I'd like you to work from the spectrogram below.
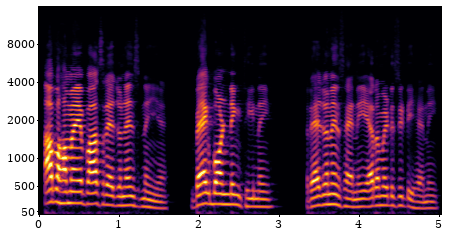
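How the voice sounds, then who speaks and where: A man teaching an online chemistry lesson, teasing his students and repeating key rules slowly for emphasis. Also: a little high, bright, forceful tone, clear, resonant tone. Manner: teasing, addresses students as beta.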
